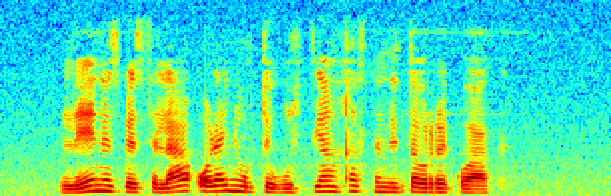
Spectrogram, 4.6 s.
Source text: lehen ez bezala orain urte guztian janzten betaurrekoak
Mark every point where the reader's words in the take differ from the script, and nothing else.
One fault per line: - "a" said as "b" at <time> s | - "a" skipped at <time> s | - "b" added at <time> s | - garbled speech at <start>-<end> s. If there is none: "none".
none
